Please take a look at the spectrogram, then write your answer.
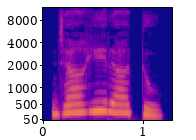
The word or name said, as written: ಜಾಹೀರಾತು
